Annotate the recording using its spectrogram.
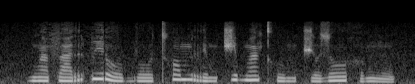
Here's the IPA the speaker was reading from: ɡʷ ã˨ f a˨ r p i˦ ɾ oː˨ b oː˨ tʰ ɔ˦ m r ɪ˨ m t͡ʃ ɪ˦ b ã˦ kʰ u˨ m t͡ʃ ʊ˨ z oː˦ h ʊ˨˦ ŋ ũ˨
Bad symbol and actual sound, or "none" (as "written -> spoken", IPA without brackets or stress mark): none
